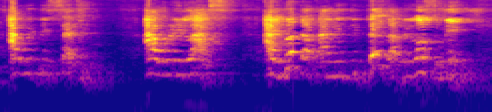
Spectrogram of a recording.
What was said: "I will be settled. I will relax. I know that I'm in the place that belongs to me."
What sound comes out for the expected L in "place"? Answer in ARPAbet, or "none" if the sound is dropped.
none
